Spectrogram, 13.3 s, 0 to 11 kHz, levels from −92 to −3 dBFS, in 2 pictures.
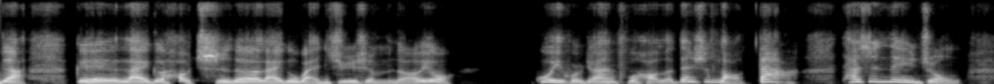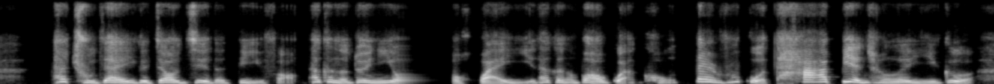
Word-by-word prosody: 对 - - +7
啊？ - - +2 0.3
给 195 -4 +4
来 185 -1 +5
个 225 +3 +2
好 200 - -2
吃 210 +4 +5
的， 195 -4 +4
来 170 +1 +2
个 200 - +4
玩 195 -1 0
具 225 +1 -1
什 - - -4
么 - - -10
的， - - -5
哦 240 - -1
哟， 255 - +2 0.5
过 295 -2 +2
一 255 - +4
会 235 - -3
儿 - - -4
就 - - -3
安 210 +3 -1
抚 225 - -6
好 - - -3
了。 - - -7
但 305 +1 0
是 305 - -3
老 275 -6 -1
大， 325 -1 +1 0.3
他 310 +2 +1
是 355 - -1
那 315 -5 +3
种 225 - -3 0.6
他 335 - 0
处 245 -8 -3
在 225 +1 +2
一 205 - 0
个 220 0 +2
交 225 +1 +1
界 215 +2 0
的 185 - -6
地 225 -2 -6
方， - - -12
他 295 - -2
可 295 - +1
能 200 -4 -1
对 255 +2 0
你 210 -1 -1
有 180 -3 -3 0.2
过 - - -6
怀 - - +2
疑， 200 +1 -6
他 270 - -4
可 255 - -1
能 215 - -6
不 - - -1
好 185 - +1
管 - - 0
控， 265 - -11
但 330 -3 +3
如 275 +6 -3
果 - - 0
他 305 0 +2
变 320 -5 +5
成 215 -3 -6
了 210 - 0
一 190 -2 -5
个 210 -1 +1
225 Hz, 310 characters per minute, -22 LUFS, 200-275 Hz, 0.6 s, 对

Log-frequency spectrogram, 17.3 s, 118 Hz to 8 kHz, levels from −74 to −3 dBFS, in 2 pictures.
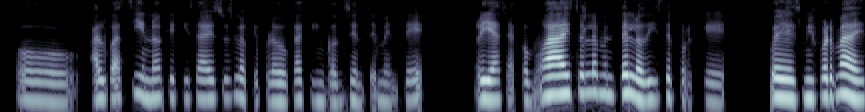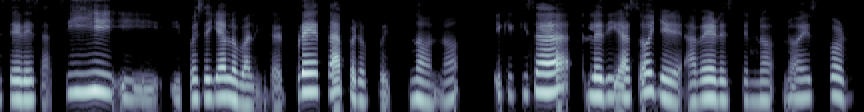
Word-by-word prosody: o 180 -2 -6
algo 195 +1 -3
así, 235 +2 -6
¿no? 200 0 -3
Que 205 0 -10
quizá, 195 0 -7
eso 195 +1 -7
es 205 - -16
lo 205 -2 -4
que 180 -1 -18
provoca, 180 +2 -5
que 185 -1 -20
inconscientemente, 180 +1 -10 0.5
ella 195 -1 +3
sea - - -14
como: 185 +5 -9
"Ay, 230 +2 +9
solamente 240 -1 0
lo 205 -5 +5
dice 190 +3 -4
porque, 180 -3 -12 0.4
pues, 205 -2 +4
mi 200 0 +1
forma 215 +3 +4
de 195 -2 +3
ser 195 -1 0
es 190 +1 -2
así. 255 0 +1
Y 95 -1 -10
y 95 - -13
pues 200 - -5
ella 210 +1 +2
lo 195 -2 +3
malinterpreta". 205 - +1
Pero, 185 +5 -5
pues - - -12 0.2
no, 190 -3 -3
¿no? 185 +5 -10 0.3
Y - - -10
que 225 -2 -16
quizá, 250 +3 +4
le 220 -1 +2
digas: 205 0 -2
"Oye, 210 -9 0
a 175 - -6
ver, 200 +1 +2
este, 185 0 -7
no 185 0 -7
no - - -9
es 205 0 -7
por 210 -3 -3
195 Hz, 175 wpm, -23 LUFS, 185-215 Hz, 0.5 s, Ay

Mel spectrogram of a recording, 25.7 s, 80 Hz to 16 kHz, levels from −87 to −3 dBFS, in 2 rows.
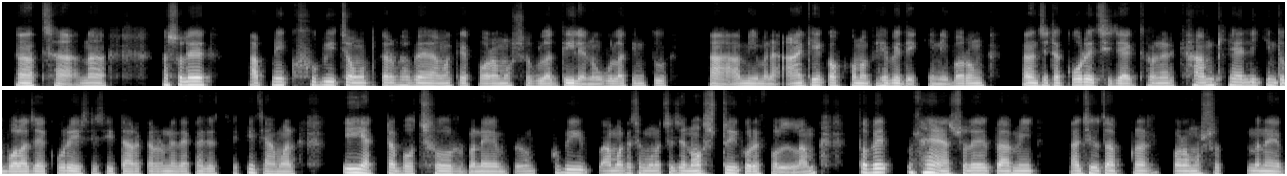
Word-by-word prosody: আচ্ছা, 115 0 +2 0.3
না - - +1 0.7
আসলে 145 +2 +3 0.7
আপনি 145 - -2 0.2
খুবই 145 -3 -1
চমৎকারভাবে 125 -1 +1 0.2
আমাকে 110 +2 -2 0.2
পরামর্শগুলা 105 0 -1
দিলেন। 110 -6 +3
ওগুলা 105 +2 -1
কিন্তু 110 +2 -5 0.6
আ - - +3 0.2
আমি 105 +1 0
মানে 100 -2 -3 0.2
আগে 115 +3 +1
কখনো 120 -1 +1
ভেবে 115 +1 +2
দেখিনি। 95 +2 -5
বরং 110 +1 +2 0.5
আ - - +4 0.2
যেটা 120 0 +1
করেছি 135 -2 +3
যে, - - +2
এক 100 - -8
ধরনের 115 -2 -1
খামখেয়ালি 135 0 0
কিন্তু 125 -2 0
বলা 110 0 +5
যায় 110 -1 +2
করে 125 -1 +2
এসেছি, 110 +1 -11
তার 110 -1 +1
কারণে 110 0 -1
দেখা 110 +1 -5
যাচ্ছে 115 +2 -6
কি - - -1
যে, - - -3
আমার 105 0 0 0.6
এই 160 - +9
একটা 120 - -3
বছর 115 +2 0 0.2
মানে 105 +1 +1 0.7
খুবই 150 -1 0 0.4
আমার 125 +1 +1
কাছে 130 0 -5
মনে 120 - +1
হচ্ছে 125 0 -5
যে, 125 - +3
নষ্টই 125 +3 +2
করে 110 -1 +4
ফেললাম। 95 -2 -2 0.5
তবে 165 0 +6 0.4
হ্যাঁ, 165 -4 +7
আসলে 120 +2 0 0.3
আমি 120 +1 +2 0.6
যেহেতু 125 0 +1
আপনার 120 0 -2 0.3
পরামর্শ 115 -1 +1 0.5
মানে 115 -1 +2
115 Hz, 140 wpm, -23 LUFS, 110-125 Hz, 0.7 s, এই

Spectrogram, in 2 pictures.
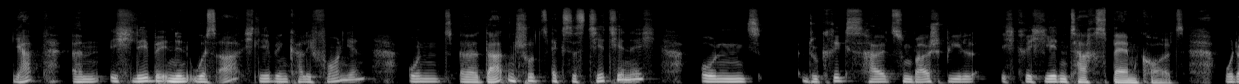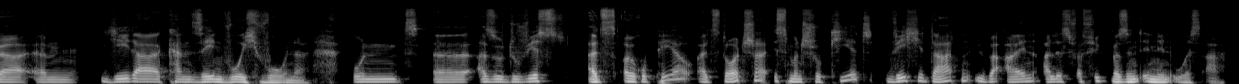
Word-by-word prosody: Ja, - - -1 0.4
ähm, 120 +2 -1
ich 145 -4 -2
lebe 145 +3 +4
in 140 - +5
den 130 0 +8
USA. 130 -2 -1
Ich - - -12
lebe 135 -1 0
in 125 - 0
Kalifornien 160 - -4 0.3
und, 130 0 -3
äh, 115 -2 +2
Datenschutz 155 - 0
existiert 145 +3 -2
hier 110 -7 +1
nicht. 125 +3 -2 0.4
Und, 130 -1 +3
äh, - - -26 0.4
du 125 -3 -2
kriegst 155 +1 -5
halt 125 0 0
zum 125 0 -1
Beispiel 125 +1 -2 0.2
ich - - -11
kriege 130 -3 -2
jeden 130 -1 +4
Tag 105 -4 0
Spamcalls 90 -5 0 0.4
oder, 115 -3 0
ähm, 110 -1 -4 0.2
jeder 130 0 +2
kann 120 -2 -2
sehen, 120 -1 +4
wo 115 +1 +5
ich 100 -1 +1
wohne. 95 -5 0 0.4
Und 125 -1 +1 0.3
äh, 115 - -4 0.4
also, 125 0 +1
du 120 +1 -2
wirst 145 +1 +1 0.2
als 120 0 +4
Europäer, 125 -2 +1
als 120 -2 -4
Deutscher 130 +8 +2
ist 155 - -4
man 130 -1 +4
schockiert, 125 - -4
welche 160 +6 0
Daten 160 +7 0
über 130 -4 -3
einen 130 +5 0
alles 120 +2 -1
verfügbar 130 0 0
sind 120 +2 +6
in 130 -3 +6
den 110 +1 +5
USA. 85 - -7
125 Hz, 145 wpm, -25 LUFS, 115-135 Hz, 0.4 s, den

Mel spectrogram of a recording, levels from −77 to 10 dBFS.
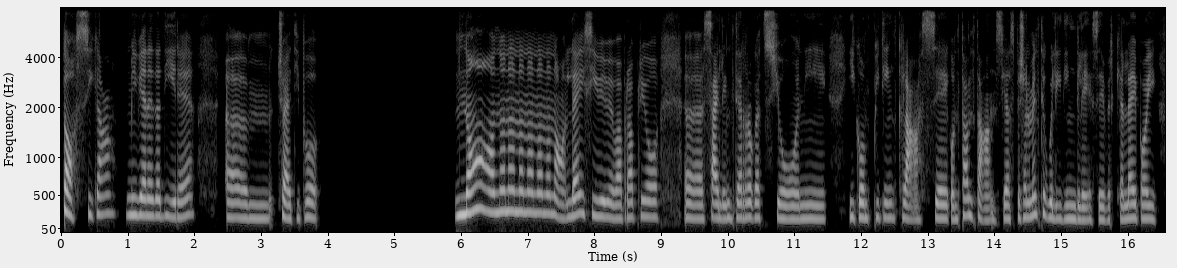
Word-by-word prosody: tossica? 245 -2 +3 0.2
Mi 235 0 +1
viene 225 -1 +4
da 220 0 +1
dire. 215 +2 -3 0.4
Ehm, 185 -2 -2
cioè 190 -5 +2
tipo 190 +1 -4 2.0
No, 270 +5 +7
no, 275 +1 +3
no, 285 0 +3
no, 275 0 +3
no, 270 0 +2
no, 260 0 +1
no, 255 0 0
no. 205 -6 +1
Lei 230 +5 +2
si 230 -1 -4
viveva 200 -3 +1
proprio, 205 +1 -2 0.4
ehm, 185 -2 0
sai 190 +1 +1
le 180 - -3
interrogazioni, 185 -2 -1 0.3
i 205 - -4
compiti 195 0 -2
in 195 -1 -6
classe 185 +1 0
con 175 0 -3
tanta 225 +1 -1
ansia, 160 +3 -2
specialmente 200 +7 -2
quelli 190 -3 -1
di 180 - -6
inglese, 170 -2 -2
perché 170 +1 -6
lei 185 +1 +1
poi, 180 -1 -1
200 Hz, 140 wpm, -25 LUFS, 185-225 Hz, 2.0 s, No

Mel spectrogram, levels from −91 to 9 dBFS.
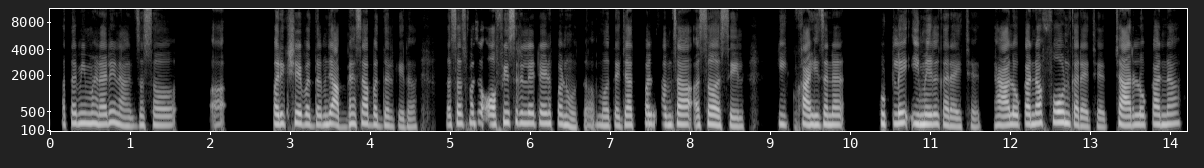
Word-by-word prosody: आता 230 +3 -3
मी 235 - +2
म्हणाले 230 +1 +1
ना, 200 -6 -2
जसं 195 0 -3 0.5
अ, - - -10 0.7
परीक्षेबद्दल, 220 -1 +1
म्हणजे 210 +2 +2
अभ्यासाबद्दल 205 0 -1
केलं, 165 -1 -7 0.4
तसंच 225 +3 -1
माझं 235 0 -3
ऑफिस 245 +4 +1
रिलेटेड 235 -1 +1
पण 220 -2 0
होतं. 185 +2 -5
मग 195 -2 -2
त्याच्यात 200 +2 0
पण 220 -1 0
समजा 215 +1 +2
असं 200 +2 +2
असेल 180 -1 -3 0.5
की 215 -1 -2 0.2
काही 205 -3 +4
जण, 210 0 +2 0.6
कुठले 230 +2 +3 0.2
ईमेल 215 0 +6
करायचे 180 -3 -3
आहेत, 165 - -9 0.2
ह्या 200 0 +3
लोकांना 215 +2 +3
फोन 255 -2 +6
करायचे 180 -6 -3
आहेत, 160 - -6
चार 195 -3 +4
लोकांना 210 +2 0
210 Hz, 150 wpm, -21 LUFS, 195-225 Hz, 0.7 s, ईमेल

